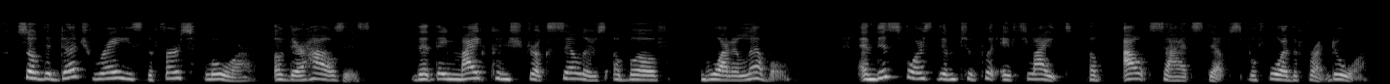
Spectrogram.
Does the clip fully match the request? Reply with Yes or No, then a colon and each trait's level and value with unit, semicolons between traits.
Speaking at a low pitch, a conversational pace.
No: high, 235 Hz; average, 145 wpm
